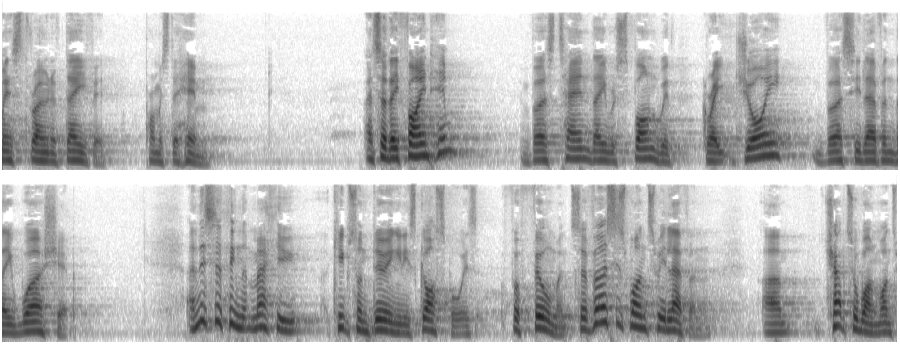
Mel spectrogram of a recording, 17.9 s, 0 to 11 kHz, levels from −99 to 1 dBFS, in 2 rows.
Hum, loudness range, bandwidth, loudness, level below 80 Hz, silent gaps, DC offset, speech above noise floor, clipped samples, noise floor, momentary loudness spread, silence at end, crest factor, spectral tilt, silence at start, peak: none; 5 LU; 9.4 kHz; -26 LUFS; -64 dBFS; none; under 0.1%; 45 dB; under 0.1%; -70 dBFS; 15 LU; 0 s; 22 dB; -6 dB/octave; 0 s; -4 dBFS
